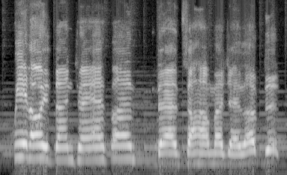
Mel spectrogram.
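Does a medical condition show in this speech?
Yes: cerebral palsy; present from birth.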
